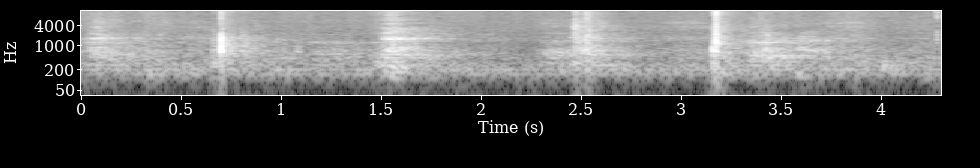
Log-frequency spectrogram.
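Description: Heavy, effortful breathing of men working through kettlebell Turkish get-ups: a few loud exhales about a second apart. Two sharp knocks come through, one just under a second in and one a little past three seconds.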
